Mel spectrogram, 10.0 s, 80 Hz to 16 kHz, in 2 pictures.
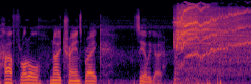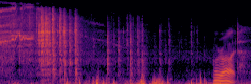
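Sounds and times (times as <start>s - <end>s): electric motor whining: 3.4s - 7.7s.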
